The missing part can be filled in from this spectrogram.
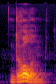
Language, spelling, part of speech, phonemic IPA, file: Dutch, drollen, verb / noun, /ˈdrɔlə(n)/, Nl-drollen.ogg
- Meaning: plural of drol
